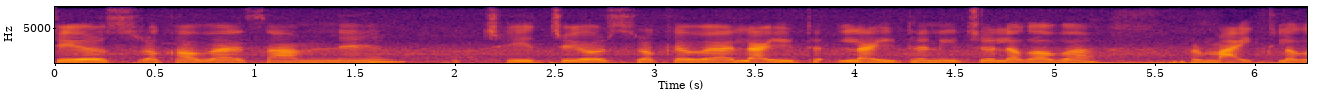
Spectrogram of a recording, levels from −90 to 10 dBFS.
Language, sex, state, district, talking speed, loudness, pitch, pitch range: Hindi, female, Bihar, Patna, 180 wpm, -17 LUFS, 205 Hz, 190-215 Hz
